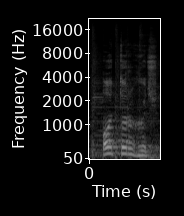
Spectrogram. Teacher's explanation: Тут «о» и все остальные гласные после него твердые. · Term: твердое «о»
